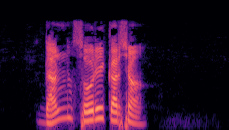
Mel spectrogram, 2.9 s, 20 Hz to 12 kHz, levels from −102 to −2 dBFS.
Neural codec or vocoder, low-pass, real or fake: none; 7.2 kHz; real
